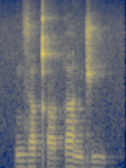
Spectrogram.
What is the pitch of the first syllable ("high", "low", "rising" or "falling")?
high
